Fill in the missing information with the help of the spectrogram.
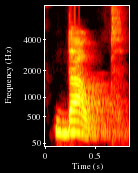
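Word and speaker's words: doubt: डाउट शक करना, इसमें बी साइलेंट है, ये साइलेंट लेटर है।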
